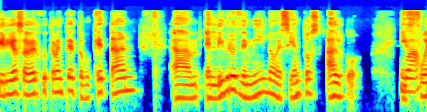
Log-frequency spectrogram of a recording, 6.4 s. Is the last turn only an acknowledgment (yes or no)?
yes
